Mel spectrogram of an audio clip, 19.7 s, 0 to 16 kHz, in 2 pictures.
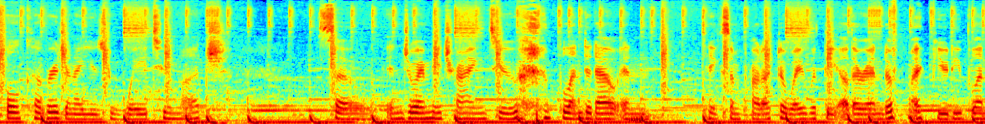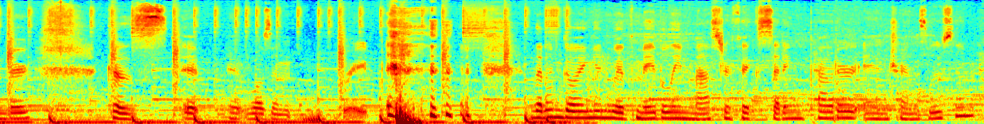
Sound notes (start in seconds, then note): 4.0 laughs; 10.2 winces; 13.7 chuckles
